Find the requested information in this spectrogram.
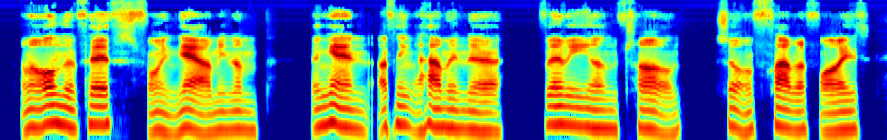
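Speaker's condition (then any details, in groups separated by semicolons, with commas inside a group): Motor neuron disease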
